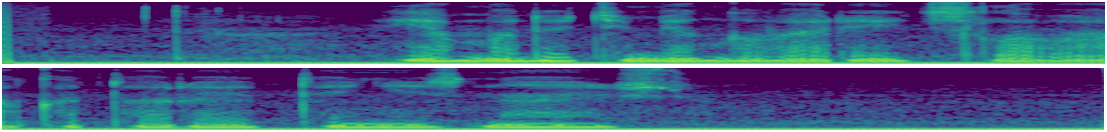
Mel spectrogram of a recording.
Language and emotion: Russian, neutral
